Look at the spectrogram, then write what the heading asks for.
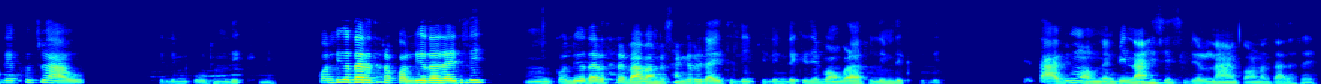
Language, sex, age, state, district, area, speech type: Odia, female, 60+, Odisha, Kendrapara, urban, spontaneous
